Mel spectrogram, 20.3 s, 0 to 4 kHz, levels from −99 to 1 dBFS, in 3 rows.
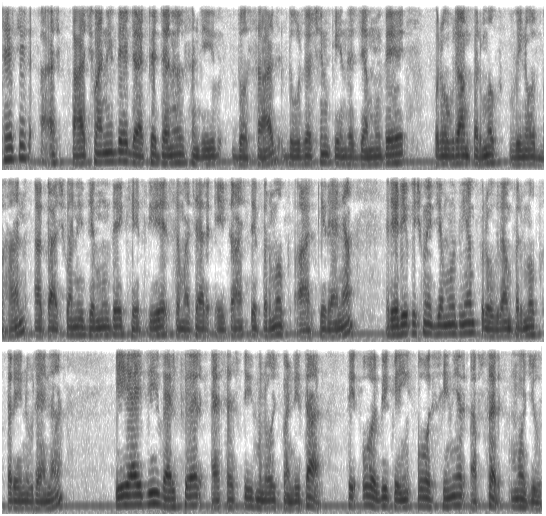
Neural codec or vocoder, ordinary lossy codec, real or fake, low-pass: codec, 16 kHz, 8 kbps, FreqCodec, smaller model; none; fake; 3.6 kHz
